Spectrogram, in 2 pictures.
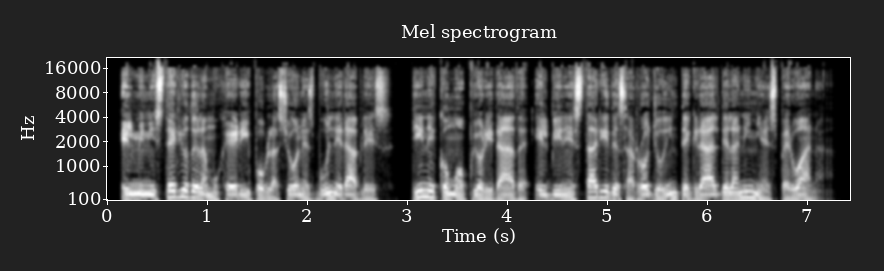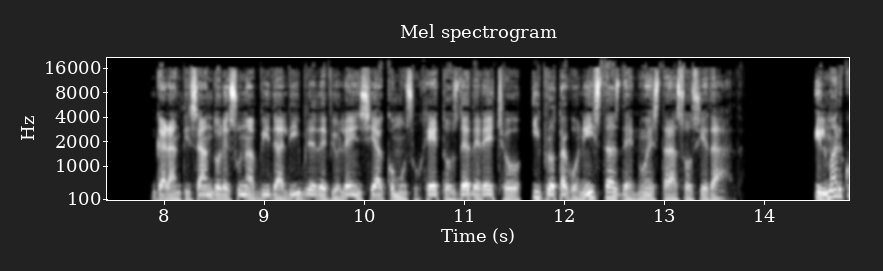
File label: eLearning/Training Male Spanish (Latin American)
